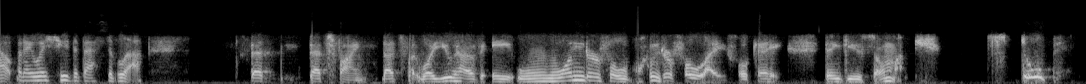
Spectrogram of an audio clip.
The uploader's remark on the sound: We get that other person on the phone to see why they're "ghosting". We have a guy on the phone.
